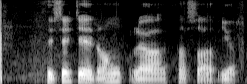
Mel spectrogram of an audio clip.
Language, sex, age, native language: Icelandic, male, 18-19, Icelandic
